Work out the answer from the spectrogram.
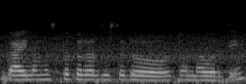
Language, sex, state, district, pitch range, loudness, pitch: Marathi, female, Maharashtra, Aurangabad, 195-220 Hz, -31 LUFS, 215 Hz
